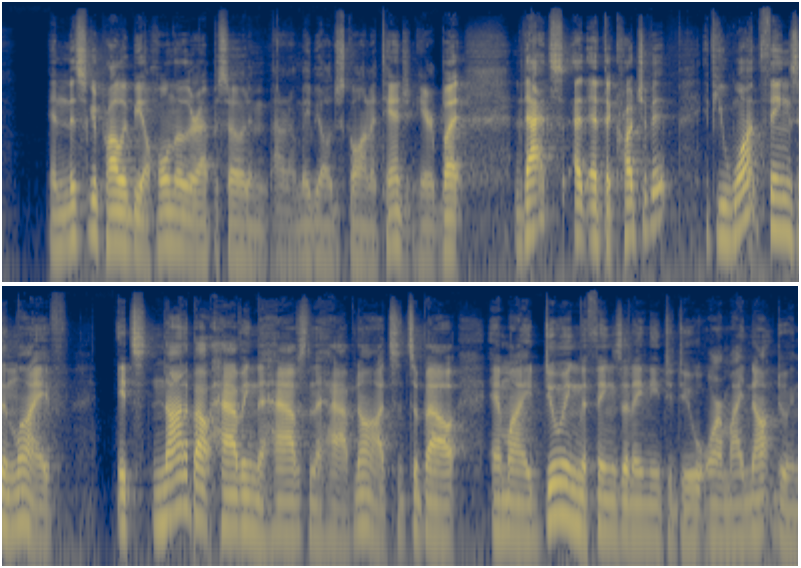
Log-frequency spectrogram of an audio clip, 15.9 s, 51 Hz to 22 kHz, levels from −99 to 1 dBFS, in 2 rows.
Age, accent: 20-39, American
